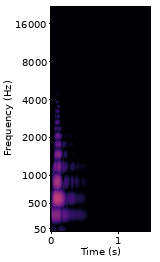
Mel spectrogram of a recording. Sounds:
Brass instrument, Musical instrument, Music

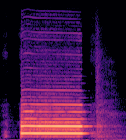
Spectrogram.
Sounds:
Wind instrument, Music, Musical instrument

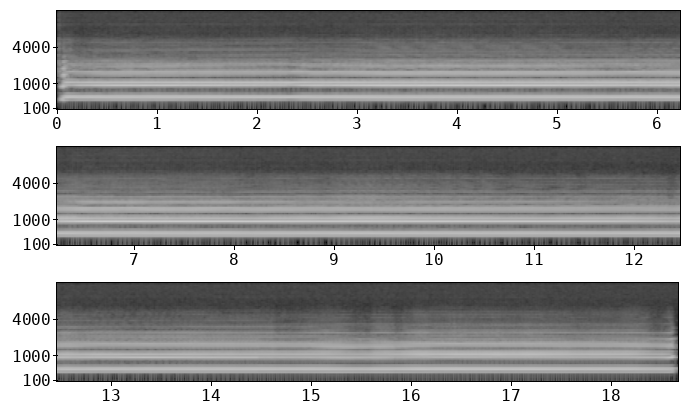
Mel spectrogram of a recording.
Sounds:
Musical instrument, woodwind instrument, Music

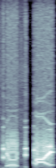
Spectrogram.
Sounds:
Speech, Human voice

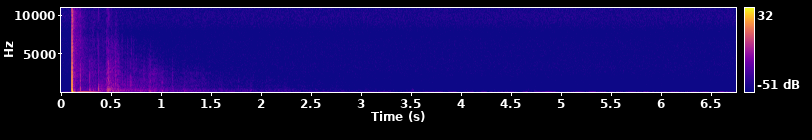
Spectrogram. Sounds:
Fireworks, Explosion

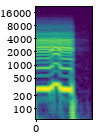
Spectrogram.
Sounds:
Music, Musical instrument

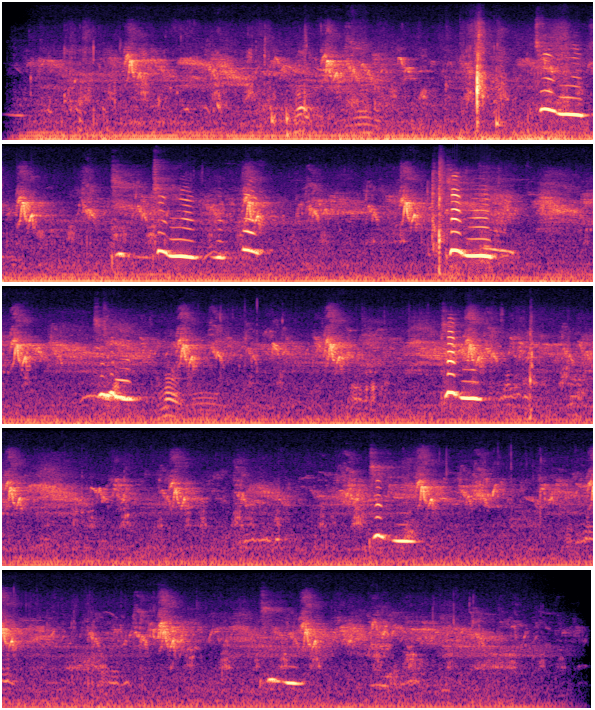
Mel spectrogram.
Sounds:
Animal, Wild animals, Bird, bird call

